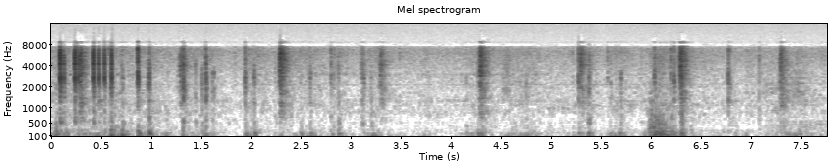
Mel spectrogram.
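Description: Username being typed on a computer keyboard: irregular bursts of close, crisp key clicks, some single taps and some quick runs, with short pauses between them.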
